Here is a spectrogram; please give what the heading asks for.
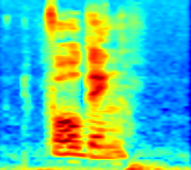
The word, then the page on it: folding: American English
